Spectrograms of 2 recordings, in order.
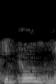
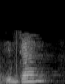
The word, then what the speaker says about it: kim cương: Cái chữ kim cang đó, kim cang hay là kim cương, miền Bắc đọc là kim cương, miền Nam đọc là kim cang, là để lấy cái chất cứng của kim cương mà ví dụ cho cái trí tuệ bát nhã ba la mật đó.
